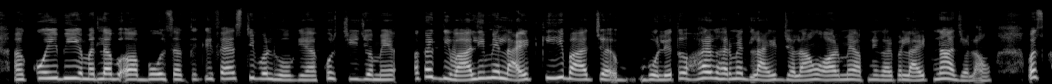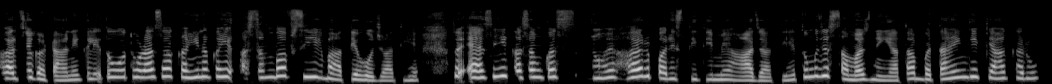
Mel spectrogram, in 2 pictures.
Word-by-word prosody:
अ, 230 Hz, -, +2 dB
कोई 290 Hz, 0 st, +2 dB
भी 285 Hz, 0 st, +3 dB
मतलब 245 Hz, 0 st, +2 dB
अ, 230 Hz, 0 st, +5 dB
बोल 240 Hz, +3 st, +1 dB
सकते 230 Hz, 0 st, -4 dB
है 230 Hz, -, -19 dB
कि 255 Hz, -, -4 dB
फेस्टिवल 265 Hz, -1 st, -1 dB
हो 210 Hz, -2 st, -1 dB
गया, 205 Hz, 0 st, -3 dB
कुछ 280 Hz, -3 st, -3 dB
चीज़ों 235 Hz, -2 st, -3 dB
में 220 Hz, 0 st, -1 dB, 0.2 s
अगर 350 Hz, +6 st, +2 dB
दिवाली 235 Hz, +1 st, +3 dB
में 305 Hz, +1 st, +4 dB
लाइट 230 Hz, -3 st, +2 dB
की 300 Hz, -, -1 dB
ही 315 Hz, -, +4 dB
बात 225 Hz, -3 st, +4 dB
च 235 Hz, -3 st, +1 dB, 0.4 s
बोले 215 Hz, 0 st, +2 dB
तो 270 Hz, -1 st, +1 dB
हर 290 Hz, +2 st, +4 dB
घर 255 Hz, -3 st, +2 dB
में 265 Hz, -, 0 dB
लाइट 215 Hz, 0 st, 0 dB
जलाऊँ 205 Hz, +2 st, 0 dB
और 210 Hz, +1 st, +3 dB
मैं 225 Hz, +1 st, -2 dB
अपने 215 Hz, +1 st, -4 dB
घर 200 Hz, -1 st, -1 dB
पे 215 Hz, -, -5 dB
लाइट 200 Hz, 0 st, 0 dB
ना 260 Hz, 0 st, +4 dB
जलाऊँ, 185 Hz, -2 st, -6 dB, 0.4 s
बस 320 Hz, -2 st, +3 dB
खर्चे 275 Hz, +3 st, +2 dB
घटाने 200 Hz, +1 st, -3 dB
के 255 Hz, +4 st, -10 dB
लिए 250 Hz, -, -5 dB
तो 335 Hz, -, 0 dB
वो 335 Hz, -, +1 dB
थोड़ा-सा 340 Hz, +3 st, +3 dB
कहीं 325 Hz, 0 st, +2 dB
न 355 Hz, -, +2 dB
कहीं 360 Hz, -1 st, +3 dB, 0.2 s
असंभव 335 Hz, +5 st, +1 dB
सी 345 Hz, -3 st, +1 dB
बातें 235 Hz, -4 st, -1 dB
हो 205 Hz, -3 st, 0 dB
जाती 180 Hz, +1 st, -8 dB
हैं। 190 Hz, -, -8 dB, 0.3 s
तो -, -, +2 dB, 0.2 s
ऐसी 315 Hz, +3 st, +3 dB
ही 395 Hz, -, +6 dB
कशमकश 335 Hz, +1 st, 0 dB, 0.2 s
जो 285 Hz, 0 st, -1 dB
है 330 Hz, -, +1 dB
हर 355 Hz, +4 st, +5 dB
परिस्थिति 235 Hz, -4 st, -3 dB
में 220 Hz, 0 st, -2 dB
आ 190 Hz, -2 st, -1 dB
जाती 175 Hz, +1 st, -7 dB
है, 215 Hz, -, -4 dB
तो 345 Hz, -, -1 dB
मुझे 385 Hz, +2 st, +3 dB
समझ 225 Hz, -, +1 dB
नहीं 195 Hz, -4 st, -4 dB
आता 185 Hz, +8 st, -3 dB
आप 265 Hz, -, +1 dB
बताएँगे 300 Hz, -, 0 dB
क्या 285 Hz, -2 st, 0 dB
करूँ? 280 Hz, 0 st, -5 dB
245 Hz, 215 wpm, -23 LUFS, 215-295 Hz, 0.4 s, ही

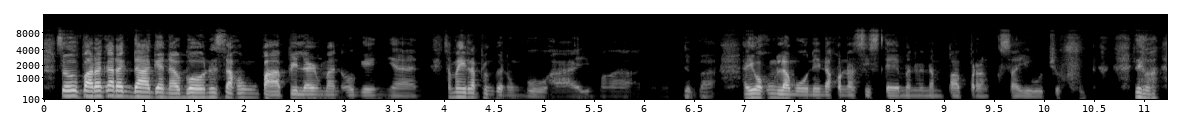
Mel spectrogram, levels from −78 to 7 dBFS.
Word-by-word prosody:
So, 185 Hz, 0 st, +4 dB
parang 185 Hz, 0 st, +8 dB
karagdagan 170 Hz, -5 st, +5 dB
na, 140 Hz, -, +3 dB
bonus 150 Hz, +1 st, +1 dB
na -, -, +3 dB
kung 140 Hz, -1 st, -10 dB
popular 120 Hz, +1 st, +1 dB
man 115 Hz, 0 st, -9 dB
o 105 Hz, -, -13 dB
ganyan. 105 Hz, -4 st, -13 dB, 0.2 s
Sa -, -, -14 dB
mahirap 150 Hz, -2 st, -1 dB
'yong 130 Hz, -, -14 dB
ganong 100 Hz, -3 st, -12 dB
buhay, 85 Hz, -1 st, -17 dB
'yong -, -, -30 dB
mga 85 Hz, 0 st, -25 dB, 0.2 s
ano, -, -, -46 dB, 0.3 s
'di -, -, -17 dB
ba? -, -, -23 dB, 0.3 s
Ayokong 135 Hz, +1 st, -1 dB
lamunin 115 Hz, -2 st, -2 dB
ako 110 Hz, -, -7 dB
ng 105 Hz, -1 st, -11 dB
sistema 95 Hz, 0 st, -8 dB
na 95 Hz, -1 st, -16 dB
nang-pa-prank 90 Hz, -1 st, -13 dB
sa 90 Hz, -, -9 dB
YouTube, 90 Hz, -1 st, -17 dB, 0.7 s
'di -, -, -1 dB
ba? -, -, -6 dB
115 Hz, 170 wpm, -22 LUFS, 95-150 Hz, 0.7 s, parang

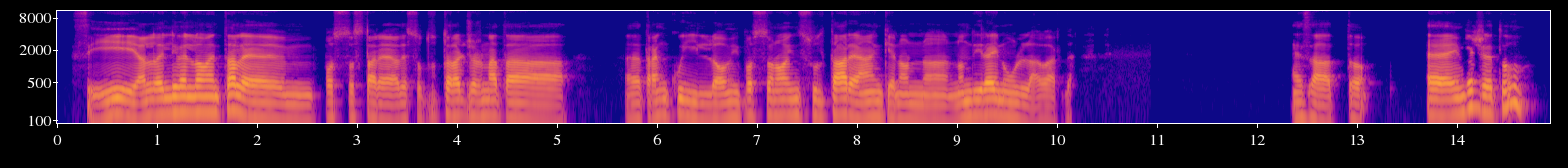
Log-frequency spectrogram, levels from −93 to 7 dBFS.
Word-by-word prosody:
Sì, 120 Hz, +4 st, -1 dB
al 125 Hz, +4 st, +2 dB
livello 140 Hz, +1 st, +4 dB
mentale, 130 Hz, -7 st, +4 dB
mhmm, 100 Hz, -1 st, -6 dB
posso 110 Hz, +2 st, -7 dB
stare 110 Hz, -2 st, -1 dB
adesso 100 Hz, +1 st, -4 dB
tutta 115 Hz, +5 st, -3 dB
la 120 Hz, 0 st, +3 dB
giornata, 105 Hz, -5 st, 0 dB, 0.5 s
ehm, 105 Hz, +2 st, -5 dB
tranquillo, 115 Hz, -3 st, -2 dB
mi 110 Hz, 0 st, -4 dB
possono 125 Hz, +1 st, -1 dB
insultare 125 Hz, 0 st, +2 dB
anche, 110 Hz, 0 st, -1 dB
non 105 Hz, 0 st, -4 dB
non 100 Hz, +2 st, -4 dB
direi 125 Hz, +1 st, +3 dB
nulla, 105 Hz, -6 st, -3 dB
guarda. 95 Hz, 0 st, -7 dB, 2.2 s
Esatto. 110 Hz, -4 st, -3 dB, 0.5 s
Ehm, 125 Hz, -1 st, +5 dB
invece 145 Hz, -1 st, +1 dB
tu? 195 Hz, +6 st, -2 dB
115 Hz, 105 wpm, -23 LUFS, 105-125 Hz, 2.2 s, Ehm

